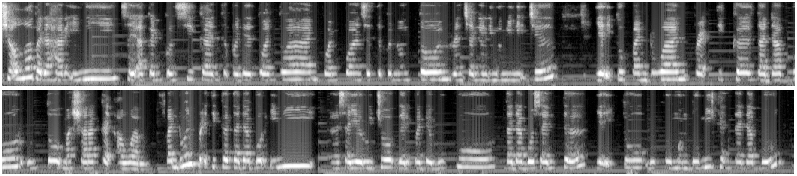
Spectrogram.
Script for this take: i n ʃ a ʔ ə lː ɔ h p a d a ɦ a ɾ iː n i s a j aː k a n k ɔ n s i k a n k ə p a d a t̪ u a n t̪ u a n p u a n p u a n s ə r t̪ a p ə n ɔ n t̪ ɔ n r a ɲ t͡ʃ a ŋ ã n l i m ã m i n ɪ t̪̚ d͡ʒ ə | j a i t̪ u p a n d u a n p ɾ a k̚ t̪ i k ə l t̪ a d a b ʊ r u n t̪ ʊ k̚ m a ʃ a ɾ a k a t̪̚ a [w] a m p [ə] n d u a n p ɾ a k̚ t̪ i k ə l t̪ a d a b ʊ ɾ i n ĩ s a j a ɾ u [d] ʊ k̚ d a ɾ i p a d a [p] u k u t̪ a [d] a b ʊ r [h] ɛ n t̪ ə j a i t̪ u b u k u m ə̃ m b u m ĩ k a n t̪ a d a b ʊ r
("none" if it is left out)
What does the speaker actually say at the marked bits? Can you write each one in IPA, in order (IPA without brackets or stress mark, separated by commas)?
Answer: w, a, d͡ʒ, b, d, s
